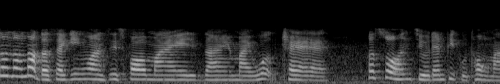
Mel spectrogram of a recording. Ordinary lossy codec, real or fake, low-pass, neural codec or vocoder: none; fake; 5.4 kHz; vocoder, 22.05 kHz, 80 mel bands, WaveNeXt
